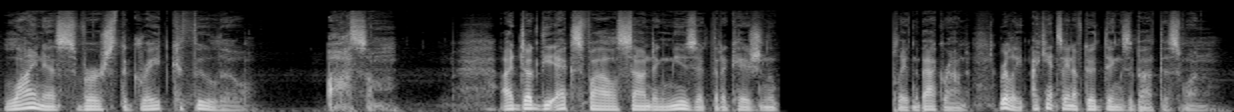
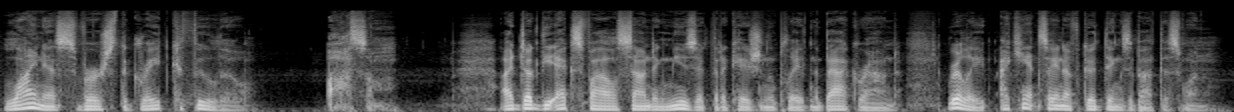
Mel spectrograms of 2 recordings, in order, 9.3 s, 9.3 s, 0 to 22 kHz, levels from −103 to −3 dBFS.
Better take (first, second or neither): second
